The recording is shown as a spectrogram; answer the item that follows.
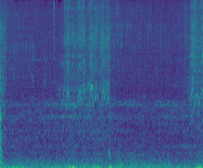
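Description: Wind rumbling unevenly on the microphone over water lapping against the side of a small boat on open sea.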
